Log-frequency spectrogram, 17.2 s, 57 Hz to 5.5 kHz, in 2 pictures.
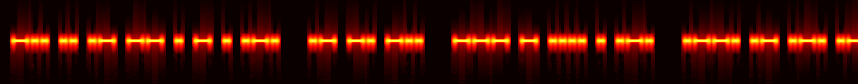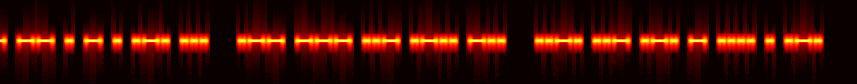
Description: Morse code, heard as a keyed tone, about 25 wpm, 600 Hz. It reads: DIAMETER AND OTHER PARAMETERS WOULD FURTHER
